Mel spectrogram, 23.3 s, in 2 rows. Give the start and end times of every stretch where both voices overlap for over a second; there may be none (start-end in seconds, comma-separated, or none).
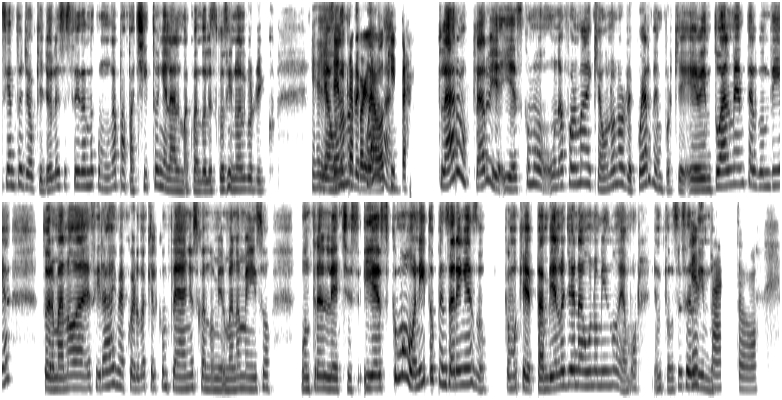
4.7-6.0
